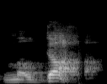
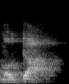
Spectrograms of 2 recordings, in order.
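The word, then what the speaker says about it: מודה: For a woman to be grammatically correct, she would have to say moda, not modeh, but moda. The punctuation, the vowelization under the letter Dalet would be different.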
